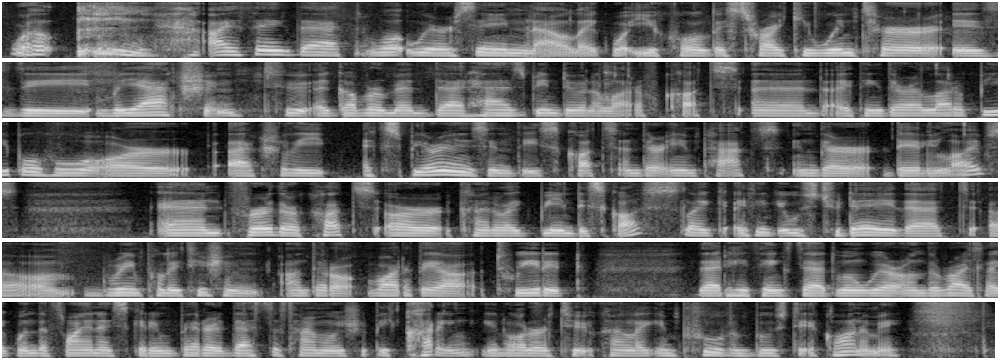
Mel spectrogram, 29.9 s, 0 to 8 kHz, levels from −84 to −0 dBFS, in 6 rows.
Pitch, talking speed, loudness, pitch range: 145 Hz, 220 wpm, -21 LUFS, 140-155 Hz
